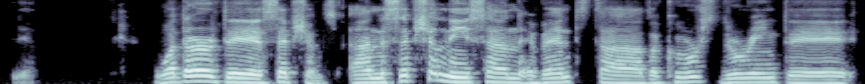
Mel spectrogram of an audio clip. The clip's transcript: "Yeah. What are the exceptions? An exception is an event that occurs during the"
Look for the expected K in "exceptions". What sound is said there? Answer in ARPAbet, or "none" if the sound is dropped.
none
